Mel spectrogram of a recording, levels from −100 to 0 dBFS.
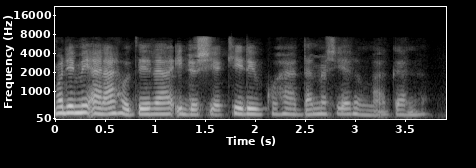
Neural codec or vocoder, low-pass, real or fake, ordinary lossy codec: codec, 16 kHz, 0.8 kbps, ZipCodec; 7.2 kHz; fake; AAC, 32 kbps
